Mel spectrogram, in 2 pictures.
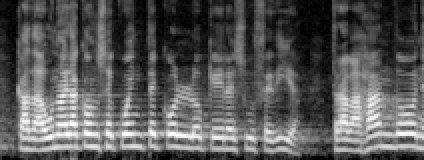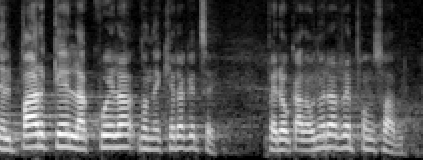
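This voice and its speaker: A man's high-pitched, fairly quick delivery with fairly even intonation, against noticeable background noise. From Andalusia, Spain. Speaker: political scientist. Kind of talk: public lecture.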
